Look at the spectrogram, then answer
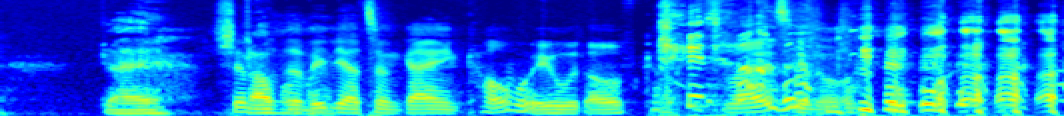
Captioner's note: laughter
